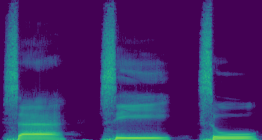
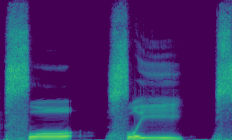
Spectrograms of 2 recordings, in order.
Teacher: Huruf shad itu adalah huruf sin dengan versi tebal.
